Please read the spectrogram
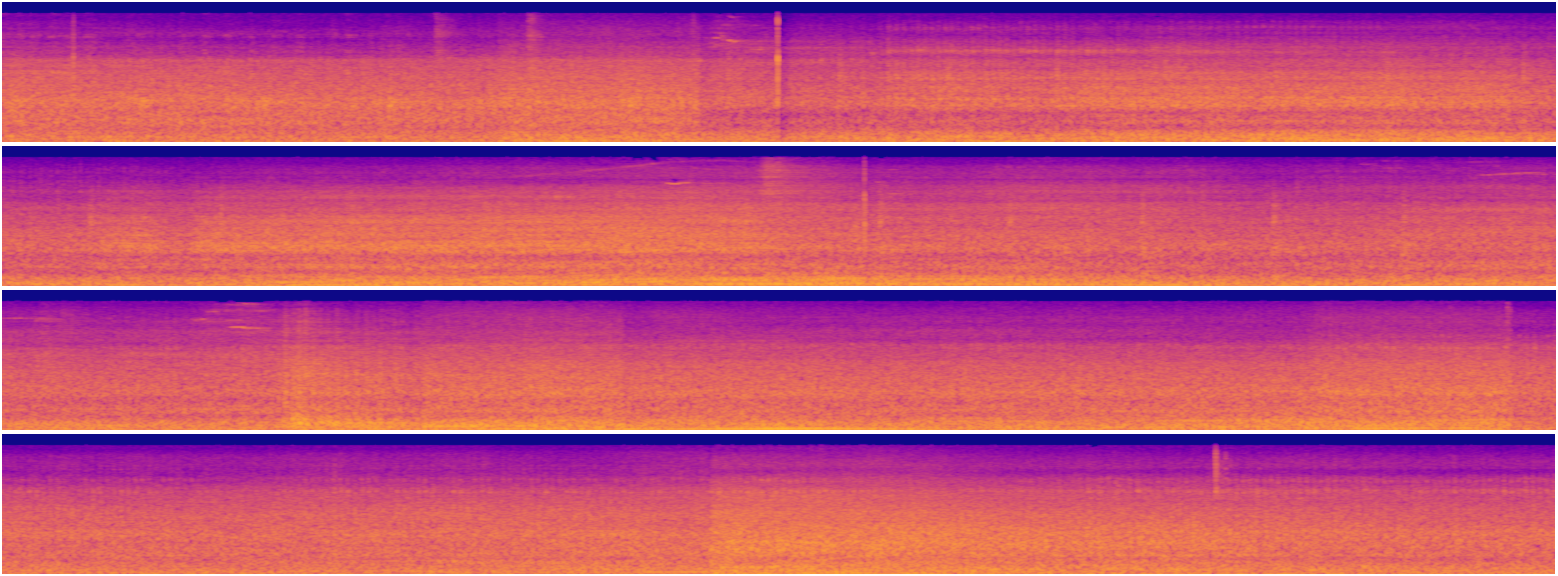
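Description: A flatbed tow truck's engine running amid passing road traffic, with a sharp click about four seconds in.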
